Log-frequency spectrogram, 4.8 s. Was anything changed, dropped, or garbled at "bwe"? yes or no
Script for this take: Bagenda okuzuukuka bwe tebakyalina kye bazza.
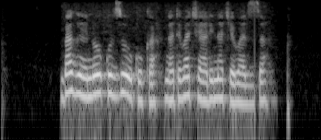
yes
